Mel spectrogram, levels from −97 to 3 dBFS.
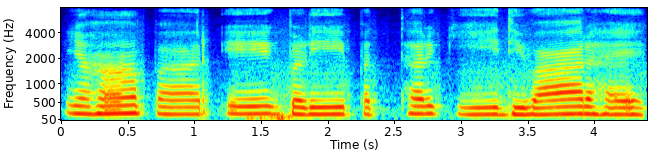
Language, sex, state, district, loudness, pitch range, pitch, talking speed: Hindi, female, Punjab, Pathankot, -14 LUFS, 180-195 Hz, 185 Hz, 110 wpm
